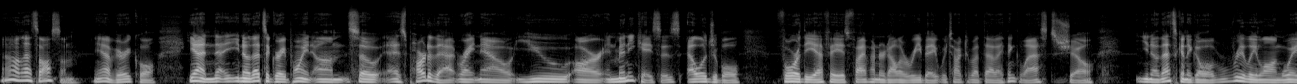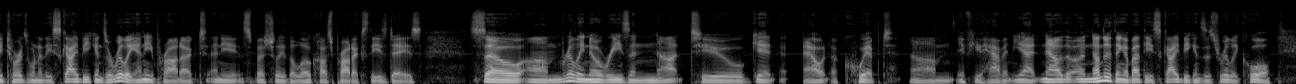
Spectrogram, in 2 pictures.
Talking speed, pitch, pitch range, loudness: 220 wpm, 105 Hz, 100-120 Hz, -24 LUFS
